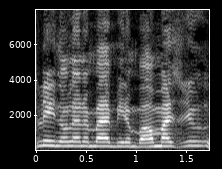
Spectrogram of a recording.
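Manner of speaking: high, sobbing, begging through tears. Speaker acting out her own past words, retelling crying. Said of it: "And I'm just crying".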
